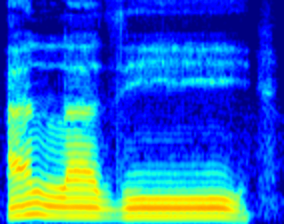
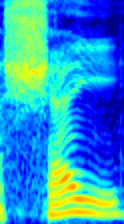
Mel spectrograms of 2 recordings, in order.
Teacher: kalau cara bacanya dipanjangkan dua harokat, alladzi. Kalau yang lin cukup lentur saja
